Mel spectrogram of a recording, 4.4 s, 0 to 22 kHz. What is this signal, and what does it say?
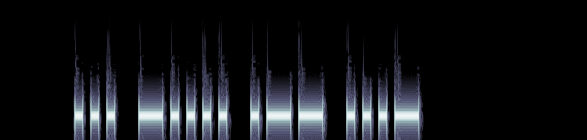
Morse code, heard as a keyed tone, about 21 wpm, 700 Hz. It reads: S6WV
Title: Four Challenging Letter-Number Combinations 20wpm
